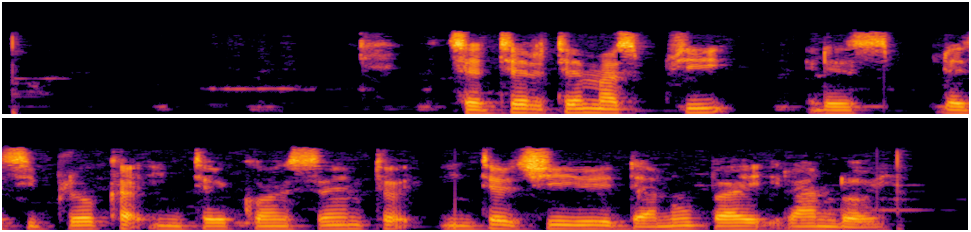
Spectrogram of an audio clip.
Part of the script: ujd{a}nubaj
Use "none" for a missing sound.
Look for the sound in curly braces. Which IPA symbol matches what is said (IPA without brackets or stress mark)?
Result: a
